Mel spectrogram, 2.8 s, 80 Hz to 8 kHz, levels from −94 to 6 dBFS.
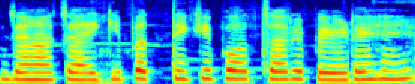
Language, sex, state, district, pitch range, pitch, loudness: Hindi, female, Madhya Pradesh, Bhopal, 260-280 Hz, 270 Hz, -15 LUFS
